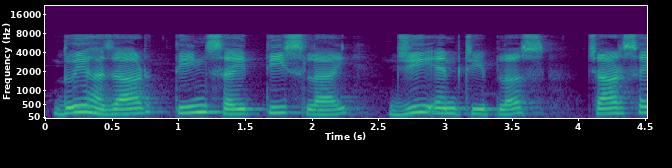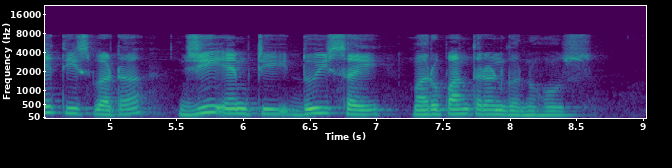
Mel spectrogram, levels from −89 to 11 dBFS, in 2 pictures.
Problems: constant background noise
